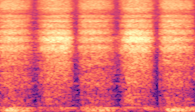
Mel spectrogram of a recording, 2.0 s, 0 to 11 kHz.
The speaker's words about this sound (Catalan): Aquests serien les respiracions connectades. En fem 20 i ja està.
